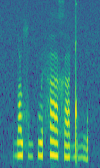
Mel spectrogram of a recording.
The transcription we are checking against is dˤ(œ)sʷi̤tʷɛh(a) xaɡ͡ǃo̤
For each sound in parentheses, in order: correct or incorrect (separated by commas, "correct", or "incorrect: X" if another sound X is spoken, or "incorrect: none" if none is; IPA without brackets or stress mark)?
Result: correct, correct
